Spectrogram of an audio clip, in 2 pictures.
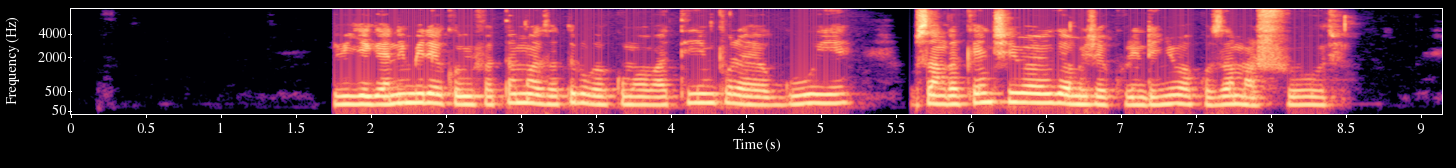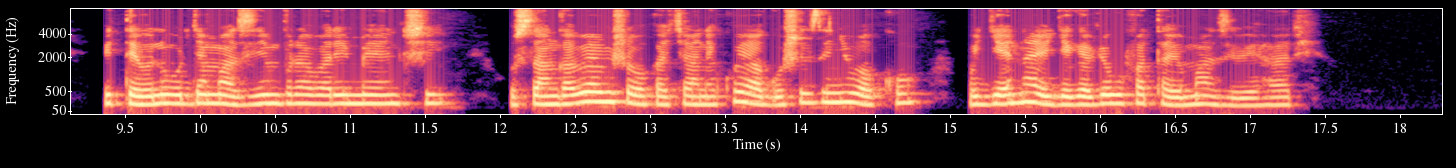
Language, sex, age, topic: Kinyarwanda, female, 36-49, education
